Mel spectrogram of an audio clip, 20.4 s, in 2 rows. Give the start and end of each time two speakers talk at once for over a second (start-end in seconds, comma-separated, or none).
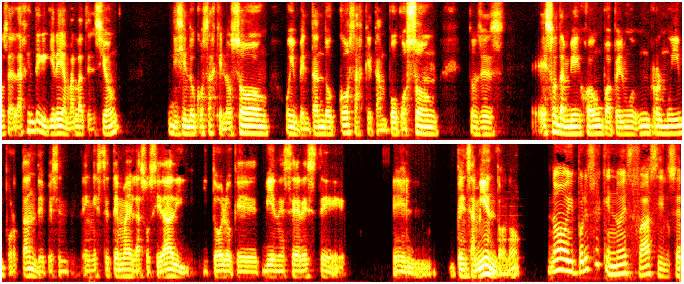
none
